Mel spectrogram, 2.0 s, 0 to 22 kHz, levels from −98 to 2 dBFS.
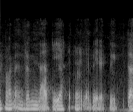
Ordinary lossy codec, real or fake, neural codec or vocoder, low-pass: none; fake; codec, 24 kHz, 1.5 kbps, HILCodec; none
